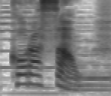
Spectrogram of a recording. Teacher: Одной из ключевых особенностей являются носовые гласные, например, в слове «корасау», которые отсутствуют в русском языке.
